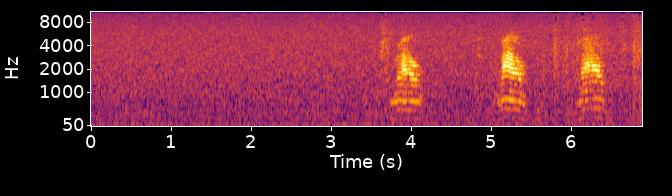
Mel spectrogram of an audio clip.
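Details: Butters the cat gives three quick meows in the second half, bright harmonic cries arching up and down about a second apart, after a stretch of quiet room hum.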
